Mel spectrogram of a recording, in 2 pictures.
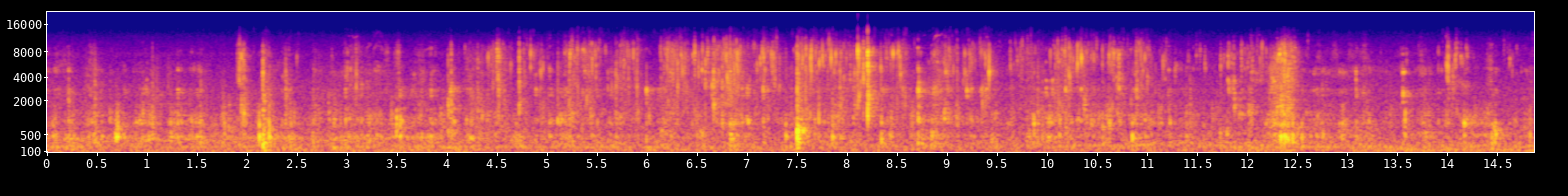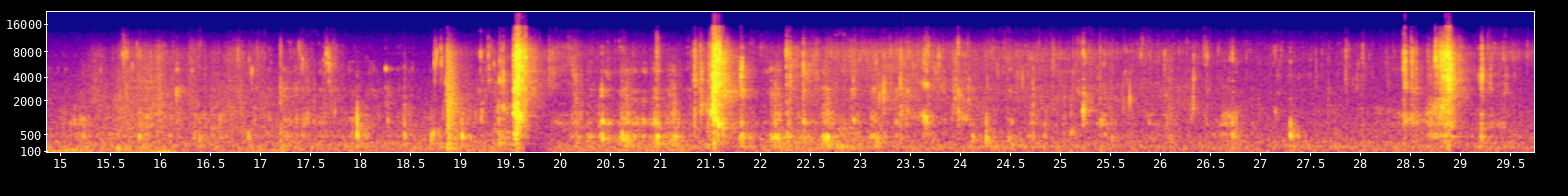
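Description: Close-miked wet chewing and lip-smacking of a mouthful of rice, squid and chili sambal, with sticky squelches as fingers scoop the saucy rice. Small wet clicks run throughout, and a few louder sharp smacks stand out about two thirds of the way through and again near the end.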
